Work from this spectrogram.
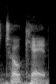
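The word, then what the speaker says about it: toqué: So we go back to a verb like tocar, where we saw that in the yo form, it's pronounced, it's toque.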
